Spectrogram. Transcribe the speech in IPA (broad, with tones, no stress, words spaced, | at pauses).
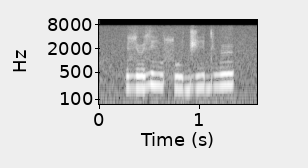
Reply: zʏ˨˦z i˧ sʷi˨d͡ʒi˧dʱø˦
